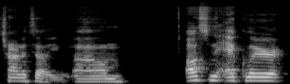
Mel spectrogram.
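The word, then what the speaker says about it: Ekeler: Austin Eckler. Eckler.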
